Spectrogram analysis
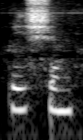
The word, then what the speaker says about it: beetje: I was not sure how to pronounce this TJ part. ch. Beetje. Yeah. Is the T like silent or something? No, it's Or- not really okay. silent. It's like ch.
